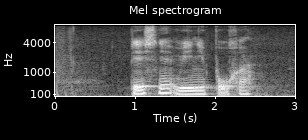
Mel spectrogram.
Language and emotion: Russian, neutral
